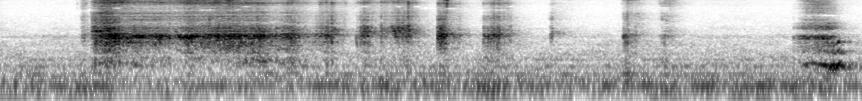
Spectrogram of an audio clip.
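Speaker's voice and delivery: high, breathy, helpless squeal of laughter. Real, not acted. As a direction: let out a silent high laugh. Laughing at the story.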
